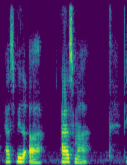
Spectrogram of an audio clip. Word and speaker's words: asthma: no it's uh has to be the uh asthma if you say asma people won't know what you're talking about that's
